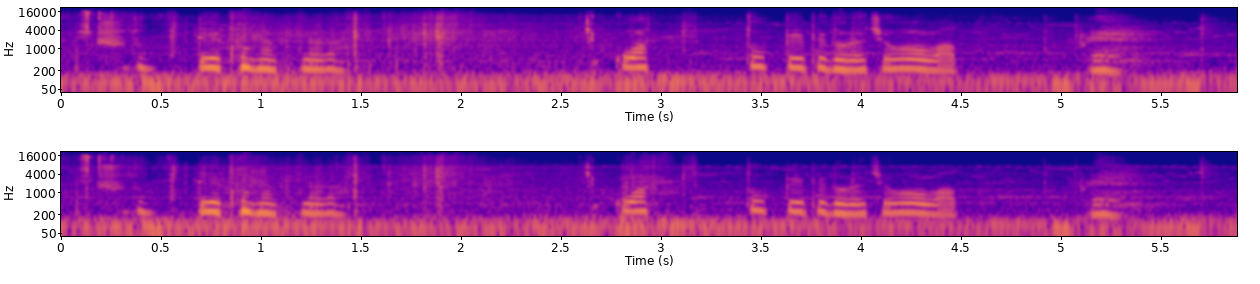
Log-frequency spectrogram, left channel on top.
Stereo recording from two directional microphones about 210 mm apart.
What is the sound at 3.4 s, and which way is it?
Speech, 5° left (ahead or behind).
